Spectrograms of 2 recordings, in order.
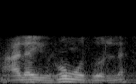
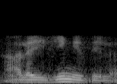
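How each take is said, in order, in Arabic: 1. الحركتان الرابطتان كلتاهما ضمة. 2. الحركتان الرابطتان كلتاهما كسرة. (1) "يضم ضمتين فيها" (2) "يقرأها أبو عمرو بالكسر"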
